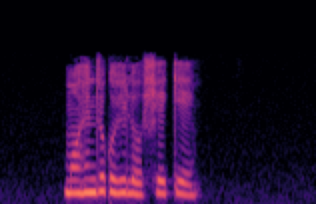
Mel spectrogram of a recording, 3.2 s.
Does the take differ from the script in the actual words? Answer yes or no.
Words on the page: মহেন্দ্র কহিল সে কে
no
